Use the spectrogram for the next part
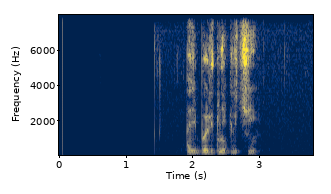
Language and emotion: Russian, neutral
